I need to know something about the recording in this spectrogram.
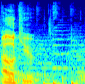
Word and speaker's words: elocute: look this up okay it's pronounced elocute sometimes you need to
